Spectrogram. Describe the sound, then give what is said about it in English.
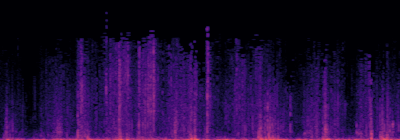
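Hoofbeats of an Arabian horse running in a circle on a lead rope, picked up by wireless microphones attached to each hoof: a quick, steady run of many loud thuds and clops. “I recorded an Arabian horse. Arabians have a different gait than thoroughbreds, and I put four wireless microphones on each hoof.”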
